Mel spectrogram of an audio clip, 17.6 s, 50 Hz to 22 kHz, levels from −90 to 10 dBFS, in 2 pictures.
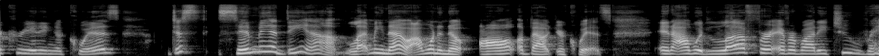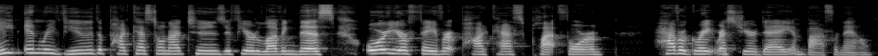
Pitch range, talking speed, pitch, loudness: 195-255 Hz, 180 wpm, 225 Hz, -19 LUFS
